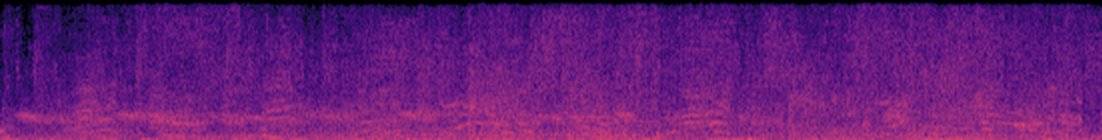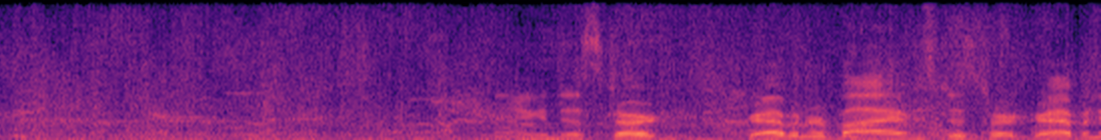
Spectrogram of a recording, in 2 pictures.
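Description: Fiery spells crackle and burst in a busy battle.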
